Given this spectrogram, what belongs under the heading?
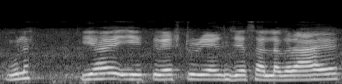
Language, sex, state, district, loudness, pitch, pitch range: Hindi, female, Uttar Pradesh, Lalitpur, -12 LUFS, 230 Hz, 220-245 Hz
